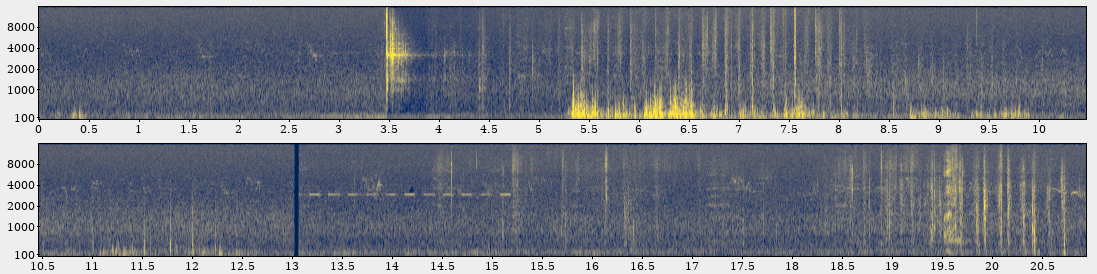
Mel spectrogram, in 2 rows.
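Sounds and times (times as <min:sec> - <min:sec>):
metal bat hitting ball: 0:03.4 - 0:04.2.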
